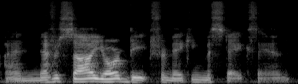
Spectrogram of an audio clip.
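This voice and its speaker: A man voicing a stern, sharp-tongued elderly spinster woman in a storybook reading, brisk and scolding. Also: on the low side, expressive. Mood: dry.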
